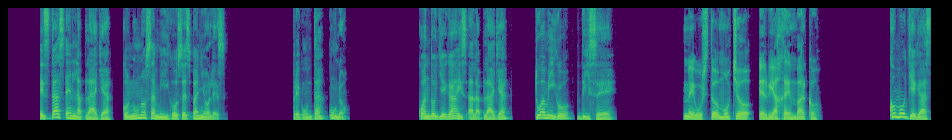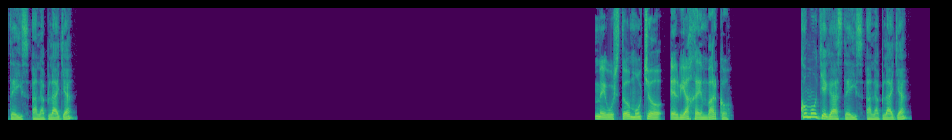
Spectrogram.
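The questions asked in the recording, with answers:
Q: ¿Cómo llegasteis a la playa?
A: En barco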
